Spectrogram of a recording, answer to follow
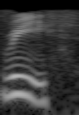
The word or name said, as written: Wreaths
